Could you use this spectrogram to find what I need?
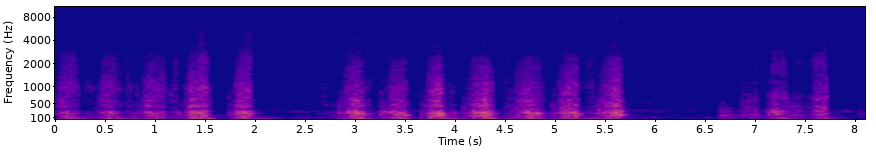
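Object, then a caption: Foam microphone windscreen. Long, dark-painted nails of both hands scratch the soft, porous black acoustic foam windscreen on a studio microphone. Short, raspy scratching bursts repeat at about two per second, with a deep low rumble and airy hiss. The bursts come in three groups separated by brief quiet gaps.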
